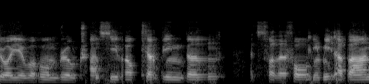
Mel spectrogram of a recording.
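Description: From 0.86 to 3.49 s, repeated packet loss leaves gaps up to 106 ms, each patched by extending the last sound, so about a third is concealed and the audio turns choppy and robotic.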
